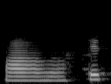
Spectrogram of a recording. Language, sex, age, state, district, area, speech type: Odia, female, 45-60, Odisha, Angul, rural, conversation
